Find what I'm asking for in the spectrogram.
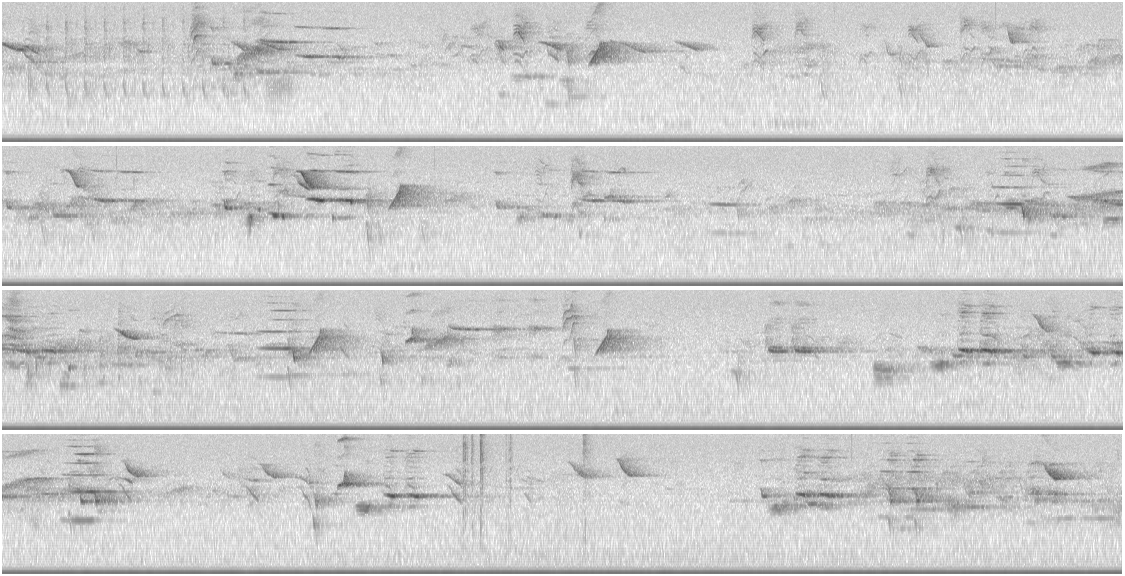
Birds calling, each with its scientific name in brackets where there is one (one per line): Hawaii Amakihi (Chlorodrepanis virens)
Iiwi (Drepanis coccinea)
